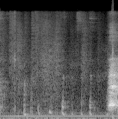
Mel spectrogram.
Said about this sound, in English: Little intermission with the dogs, Bertie.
